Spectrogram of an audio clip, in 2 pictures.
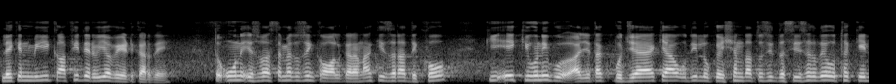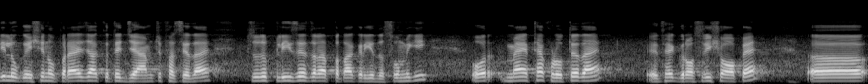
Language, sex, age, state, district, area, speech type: Dogri, male, 45-60, Jammu and Kashmir, Kathua, rural, spontaneous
